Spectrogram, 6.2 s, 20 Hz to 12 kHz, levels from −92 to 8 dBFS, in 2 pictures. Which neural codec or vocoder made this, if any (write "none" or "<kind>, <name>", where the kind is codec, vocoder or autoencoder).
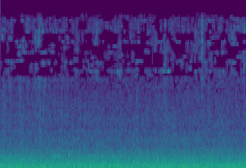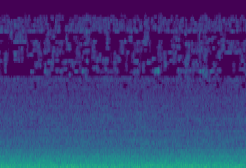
none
